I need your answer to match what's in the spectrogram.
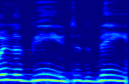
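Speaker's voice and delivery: slow, solemn, reverent manner of speech. Retelling how Jefferson greeted him: imitating Jefferson's churchgoer way of talking. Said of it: "Até o jeito de falar do Jefferson era, é jeito de crente".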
